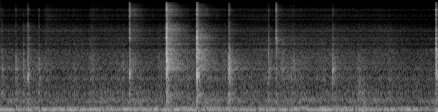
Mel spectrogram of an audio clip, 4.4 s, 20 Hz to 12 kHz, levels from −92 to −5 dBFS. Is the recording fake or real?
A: fake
